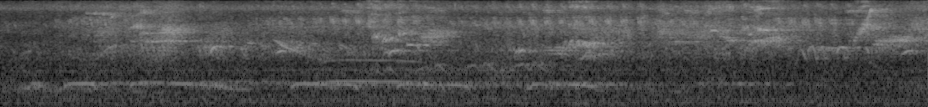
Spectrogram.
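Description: Faint birds chirping in the background, with a lower arched call repeating several times.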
